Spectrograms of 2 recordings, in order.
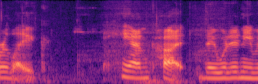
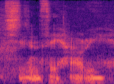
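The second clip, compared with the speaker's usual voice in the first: unvoiced, much softer correction; whispered aside; 7 dB quieter than usual. Real, not acted. Wife whispers a correction during his impression. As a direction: whisper it to the side.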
